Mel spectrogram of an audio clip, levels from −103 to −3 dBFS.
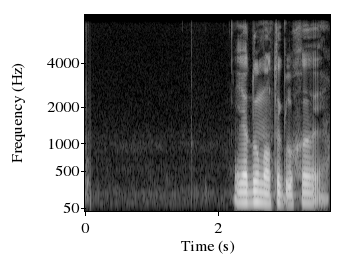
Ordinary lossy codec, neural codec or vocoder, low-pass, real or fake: none; none; 7.2 kHz; real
